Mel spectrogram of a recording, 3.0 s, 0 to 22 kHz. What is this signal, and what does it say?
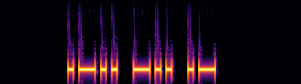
Morse code, heard as a keyed tone, about 22 wpm, 700 Hz. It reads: LDA
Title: USA Call Sign Postfixes - 3 Letters 22wpm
